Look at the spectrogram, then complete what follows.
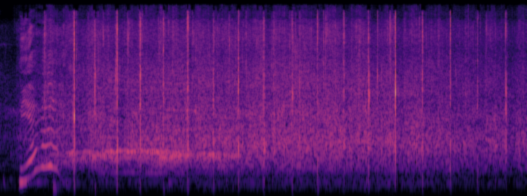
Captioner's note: everyone applauds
